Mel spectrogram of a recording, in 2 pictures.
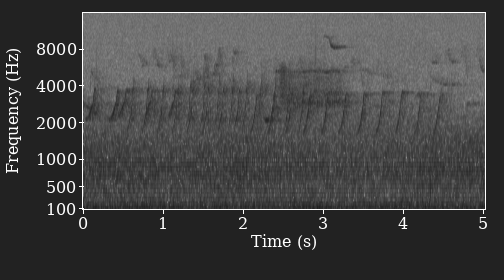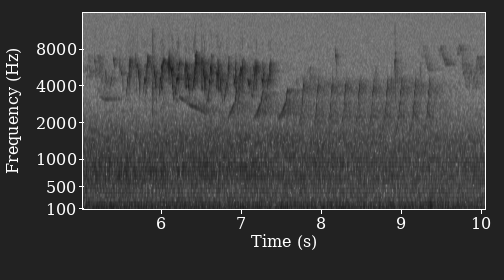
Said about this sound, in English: The palm warbler's not a very strong singer compared to the cardinals around here. Some of the red-winged blackbirds. I think I've got a second palm warbler now.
